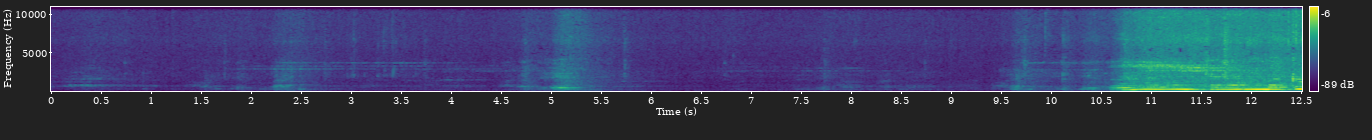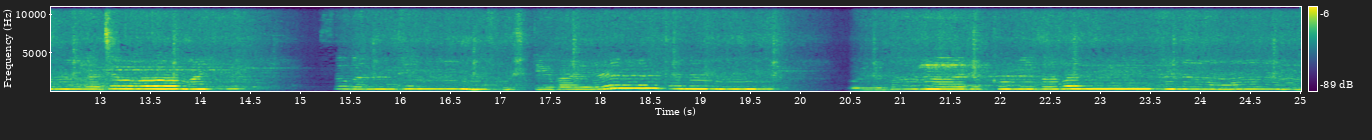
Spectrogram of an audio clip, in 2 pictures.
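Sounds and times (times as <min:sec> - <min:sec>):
woman humming a slow tune: 0:10.6 - 0:14.5, 0:15.4 - 0:19.8, 0:20.5 - 0:25.0.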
